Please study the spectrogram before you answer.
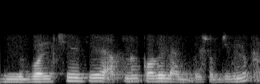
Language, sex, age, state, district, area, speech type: Bengali, male, 18-30, West Bengal, Birbhum, urban, conversation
